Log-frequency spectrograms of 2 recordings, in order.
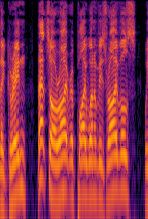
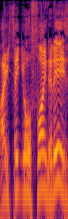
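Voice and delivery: menacing, threatening, rough-edged, creaky delivery. An old farmer confronts a lawyer on his property, menacing. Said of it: "the old farmer said menacingly".

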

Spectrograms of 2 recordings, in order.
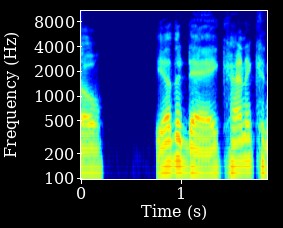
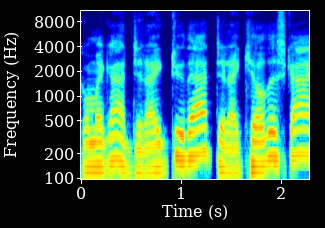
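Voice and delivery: usual speaking voice

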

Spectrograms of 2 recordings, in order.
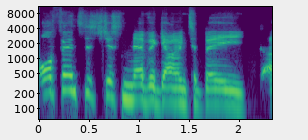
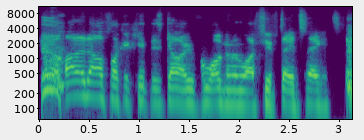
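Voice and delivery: normal talking voice

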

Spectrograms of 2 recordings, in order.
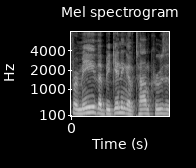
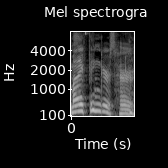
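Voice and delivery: put-on old-lady voice, higher, quieter; 5 semitones higher, 7 dB quieter than usual. Quoting a favorite movie scene, imitating an old lady. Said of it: "he's talking to the old lady".

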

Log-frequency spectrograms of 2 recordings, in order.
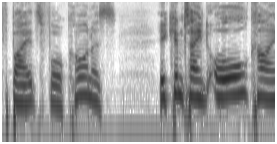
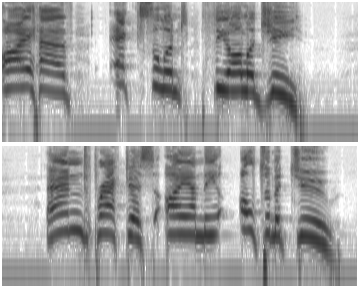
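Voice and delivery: put-on offended, indignant voice, higher pitch; 6 semitones higher, 3 dB louder than usual. Acting out Peter refusing the unclean food in his vision: imitating an offended Peter. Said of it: "he's like".

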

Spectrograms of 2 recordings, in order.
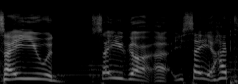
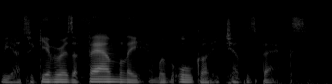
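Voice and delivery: put-on dramatic theatrical movie-style speech; 12 semitones lower, 12 dB quieter than usual. Giving a friend a pep talk for a joke: put-on dramatic movie speech. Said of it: "sounds like something from a dramatic movie".

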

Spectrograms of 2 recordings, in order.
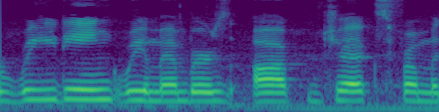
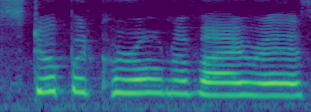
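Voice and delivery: put-on, very high-pitched, shrill yelling; 10 semitones higher than usual. Telling how he reacted to being stuck in the classroom, retelling him yelling. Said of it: "And then he started yelling".

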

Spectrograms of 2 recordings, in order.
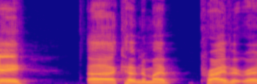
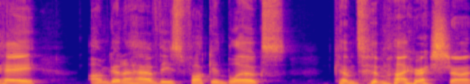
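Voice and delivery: put-on Australian accent spoken at a raised pitch; 6 semitones higher than usual. Describing a menu as if Gordon Ramsay turned Willy Wonka: Australian-sounding Gordon Ramsay impression. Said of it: "Didn't realize he was Australian".

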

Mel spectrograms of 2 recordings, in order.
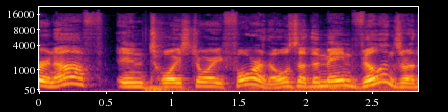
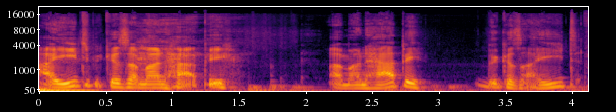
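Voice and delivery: low-pitched, put-on Scottish accent; 4 semitones lower, 4 dB quieter than usual. Discussing how to do a Scottish accent, quoting lines in a Fat Bastard Scottish accent. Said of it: "you just have to do Fat Bastard".

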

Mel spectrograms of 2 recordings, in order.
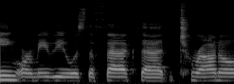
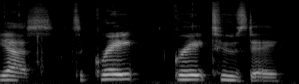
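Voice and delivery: sarcastic, mock enthusiasm; 2 semitones higher, 3 dB louder than usual. Answering how everyone is feeling this tuesday: sarcastic enthusiasm. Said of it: "Hear the enthusiasm in my voice".

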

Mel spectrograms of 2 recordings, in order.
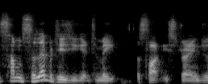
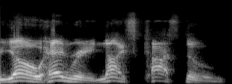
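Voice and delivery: put-on big, booming American accent, very slow and drawn out; 5 dB louder than usual. Speaker retells an American greeting him on a studio break, big American voice. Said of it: "I hear this big American voice go".

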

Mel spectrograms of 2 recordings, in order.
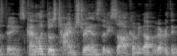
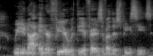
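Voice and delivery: ordinary delivery

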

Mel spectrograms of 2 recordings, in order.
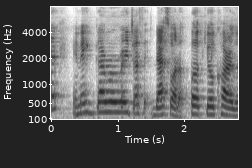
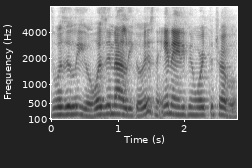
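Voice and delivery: normal talking voice

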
